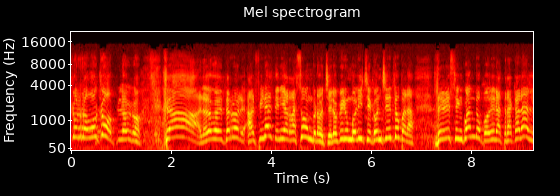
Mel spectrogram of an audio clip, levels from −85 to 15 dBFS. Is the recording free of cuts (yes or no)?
no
